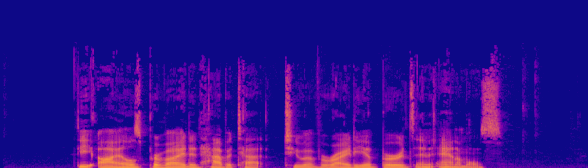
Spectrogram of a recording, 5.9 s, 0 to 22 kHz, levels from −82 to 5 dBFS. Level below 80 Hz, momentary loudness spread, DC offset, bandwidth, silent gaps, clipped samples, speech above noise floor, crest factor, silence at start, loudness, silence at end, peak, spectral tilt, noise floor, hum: -56 dBFS; 8 LU; under 0.1%; 15.5 kHz; none; under 0.1%; 48 dB; 20 dB; 0.75 s; -22 LUFS; 0.9 s; -2 dBFS; -5.5 dB/octave; -70 dBFS; none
